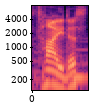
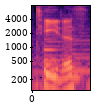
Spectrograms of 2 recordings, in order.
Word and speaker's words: Tidus: Uh, so the absurdly dressed main character here, uh, his name is Titus. No, I'm not pronouncing it Tedus. It's ridiculous. Um, so yes, this is Tidus.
